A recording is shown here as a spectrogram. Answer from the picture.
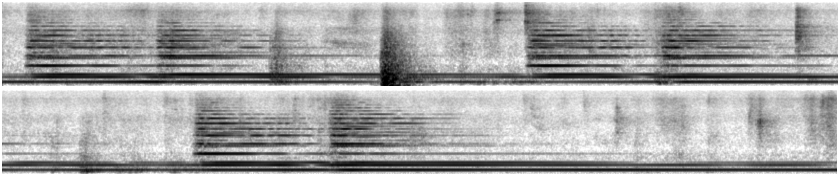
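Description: Church bell ringing, with fresh strikes coming in pairs about five seconds apart and a steady hum sustaining between them. A single sharp thump about four seconds in.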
